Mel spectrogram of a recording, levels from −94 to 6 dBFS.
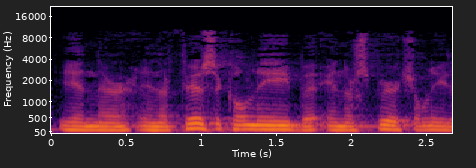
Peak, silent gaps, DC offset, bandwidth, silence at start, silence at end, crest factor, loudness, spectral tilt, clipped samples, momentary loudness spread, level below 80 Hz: -16 dBFS; none; under 0.1%; 10.5 kHz; 0.05 s; 0 s; 12 dB; -29 LUFS; -7.5 dB/octave; under 0.1%; 5 LU; -64 dBFS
